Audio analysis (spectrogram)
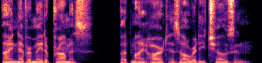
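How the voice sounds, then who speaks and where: A man's voice: deep voice, animated, normal speed, darkish tone, no room sound, studio quality. A man voicing an earnest, frustrated man pleading his love in an audiobook story, raw with emotion. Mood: aching, sincere.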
